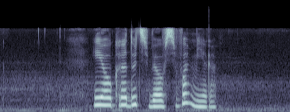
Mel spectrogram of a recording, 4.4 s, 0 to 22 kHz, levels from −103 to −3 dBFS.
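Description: A scratch on the disc wiped out more data than error correction could rebuild on each rotation, so the player patched or muted those samples. From 2.88 to 3.64 s this gives CD scratch ticks: four brief clicks, roughly five a second, the longest lasting only about 2 milliseconds.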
